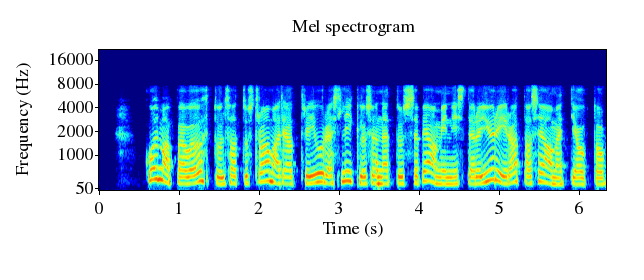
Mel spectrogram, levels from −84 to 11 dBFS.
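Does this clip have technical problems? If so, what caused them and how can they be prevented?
Yes. Short concealed packet loss occurs twice in this speech, at 2.26–2.29 s just after "õhtul sattus" and at 3.43–3.47 s. Each time about 20 ms of audio arrived too late, and the receiver extended the preceding sound before crossfading back, leaving a brief smear. On a spectrogram the harmonics stretch flat or turn to noise there; a waveform shows repeated cycles with fading amplitude. The call band stops at 8 kHz, which fits G.722. Stabler network routing and a larger jitter buffer would prevent these dropouts.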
